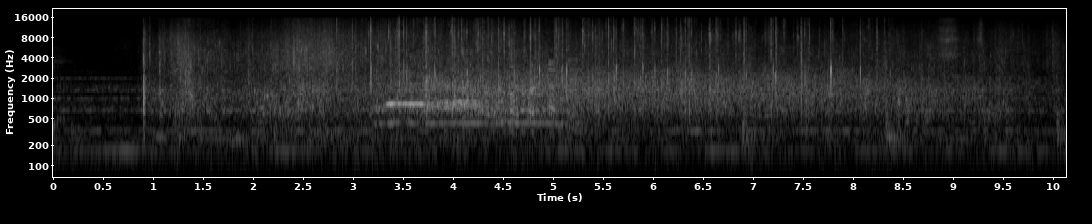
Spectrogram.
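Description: Congregation applauding and cheering, starting suddenly about a second in and thinning near the end, over soft background music.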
